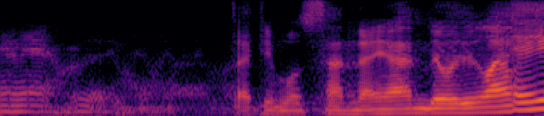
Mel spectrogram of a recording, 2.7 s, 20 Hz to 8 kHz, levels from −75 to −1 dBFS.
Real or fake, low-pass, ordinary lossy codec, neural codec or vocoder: fake; none; none; codec, 16 kHz, 0.5 kbps, FreqCodec, larger model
